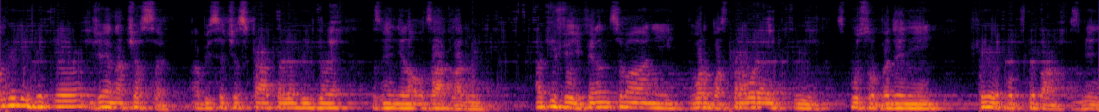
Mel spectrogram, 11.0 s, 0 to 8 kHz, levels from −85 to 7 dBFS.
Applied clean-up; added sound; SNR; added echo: neural separator model SepFormer DNS4.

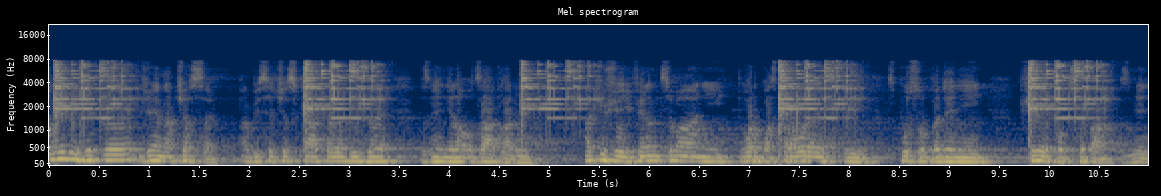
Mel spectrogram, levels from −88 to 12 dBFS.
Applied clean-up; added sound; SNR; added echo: none; Shatter; 10 dB; reverberation time 0.4 s.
